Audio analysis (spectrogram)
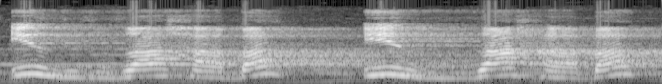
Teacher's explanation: تو ہم نے اس زال کا جو ساکن زال ہے اس کو مدغم کر دیا، اس کو ضم کر دیا دوسری زال کے اندر، اس کو کہیں گے ادغام متماثلین۔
